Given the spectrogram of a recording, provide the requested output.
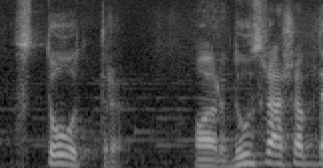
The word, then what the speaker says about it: स्तोत्र: तो पहला शब्द है स्तोत्र और दूसरा शब्द है स्रोत यहां स्तोत्र को सामान्य रूप से स्रोत बोलना अथवा लिखना अशुद्ध है क्योंकि स्तोत्र और स्रोत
